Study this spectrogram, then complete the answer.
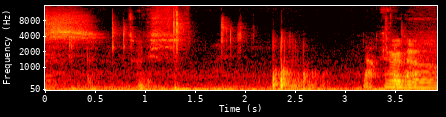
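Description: Dice clatter on a table.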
